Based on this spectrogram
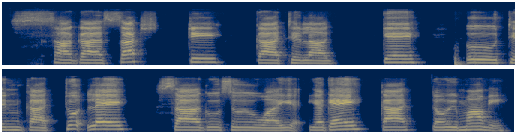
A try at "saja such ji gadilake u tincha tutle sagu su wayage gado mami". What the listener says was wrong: Super close. Just two spots. So you said saga such di and denga tutle instead of saja.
